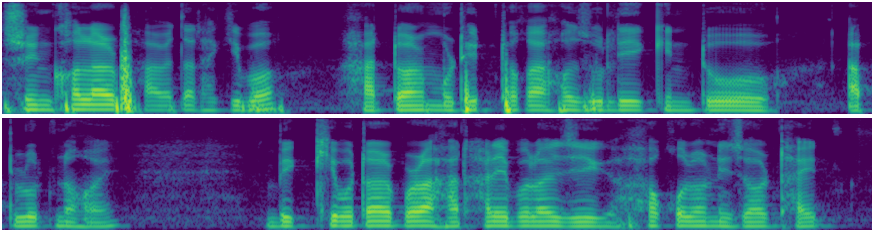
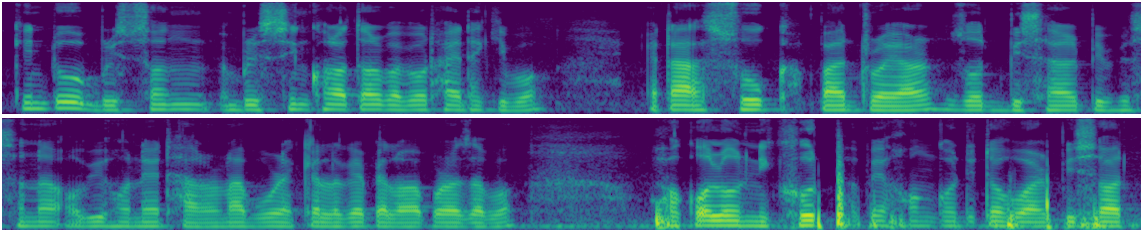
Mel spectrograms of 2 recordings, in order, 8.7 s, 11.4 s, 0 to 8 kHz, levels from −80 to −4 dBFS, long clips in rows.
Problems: background sounds at intervals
